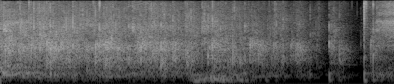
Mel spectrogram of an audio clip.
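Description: A round of applause from a crowd: dense, steady clapping that holds for a couple of seconds, then thins and fades, with a last brief burst of claps at the end.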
